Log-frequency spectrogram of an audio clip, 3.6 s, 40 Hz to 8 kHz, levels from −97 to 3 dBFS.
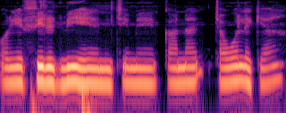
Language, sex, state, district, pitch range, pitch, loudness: Hindi, female, Arunachal Pradesh, Lower Dibang Valley, 165-175 Hz, 170 Hz, -17 LUFS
